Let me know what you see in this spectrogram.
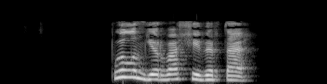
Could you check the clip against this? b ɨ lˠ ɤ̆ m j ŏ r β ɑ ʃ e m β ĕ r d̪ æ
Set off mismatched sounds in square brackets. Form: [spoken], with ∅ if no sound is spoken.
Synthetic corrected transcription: [p] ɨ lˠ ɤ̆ m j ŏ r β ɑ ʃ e [∅] β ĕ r [t̪] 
